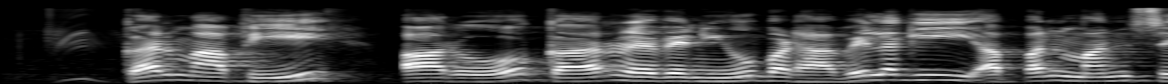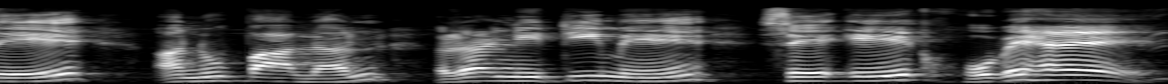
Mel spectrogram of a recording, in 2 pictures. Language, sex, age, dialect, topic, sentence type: Magahi, male, 36-40, Southern, banking, statement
